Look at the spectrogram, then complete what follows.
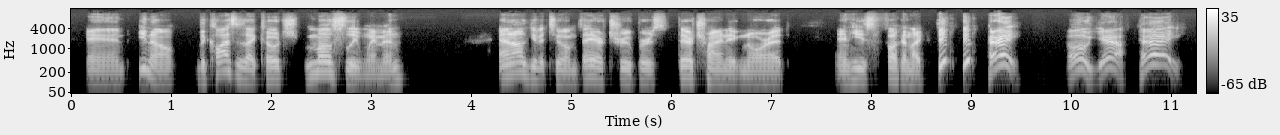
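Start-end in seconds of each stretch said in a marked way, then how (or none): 8.7-11.1 put-on very high, aggressive, heckling shout. Retelling how an aggressive man yelled at the class: imitating an aggressive shout. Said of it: "he's so aggressive".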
